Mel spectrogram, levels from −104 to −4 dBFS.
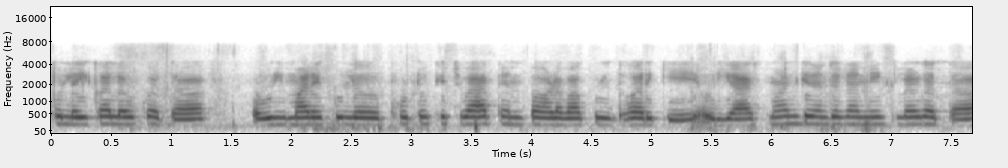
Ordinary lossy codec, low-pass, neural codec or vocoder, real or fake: none; none; none; real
